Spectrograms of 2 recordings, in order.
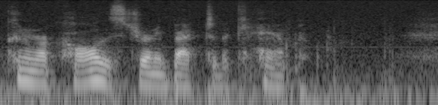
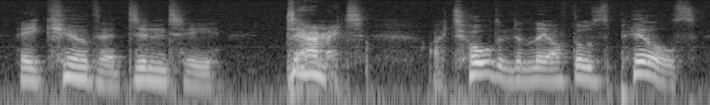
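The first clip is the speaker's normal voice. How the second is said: high, loud grieving rage; angry outburst; 5 semitones higher, 8 dB louder than usual. A narrator's reading. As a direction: curse it out in anger. Twin curses learning of death.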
